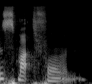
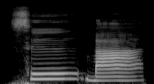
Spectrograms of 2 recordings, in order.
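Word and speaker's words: 스마트폰: There are two things we can look into. The first is the ending consonant T. Again, it needs a vowel to form a syllable. Secondly, phone. There is no F sound in Korean and it is replaced with consonant P.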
